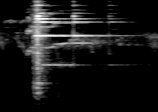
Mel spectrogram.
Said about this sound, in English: it was not long before they were at the front door of Deep Dene House. Watson rang the doorbell.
